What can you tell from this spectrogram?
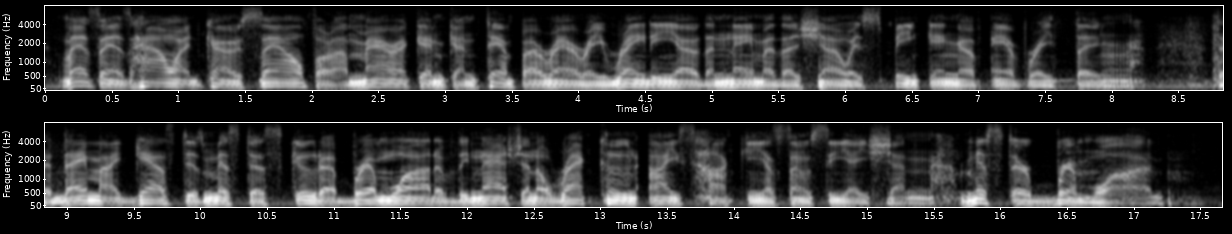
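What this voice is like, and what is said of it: Imitates another person's voice. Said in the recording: “now I'm going to impersonate Howard starting the show.”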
